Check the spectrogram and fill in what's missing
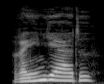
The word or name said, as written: renhjertet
